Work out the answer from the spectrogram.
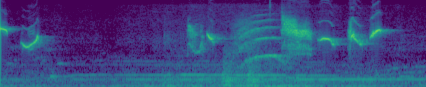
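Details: Sirtu in active song for stirring other sirtu birds to sing; a falling whistle, a pause, then harsh buzzy notes and several quick rising whistles, low hum throughout.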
